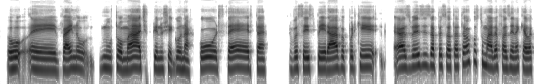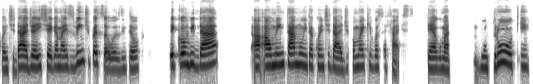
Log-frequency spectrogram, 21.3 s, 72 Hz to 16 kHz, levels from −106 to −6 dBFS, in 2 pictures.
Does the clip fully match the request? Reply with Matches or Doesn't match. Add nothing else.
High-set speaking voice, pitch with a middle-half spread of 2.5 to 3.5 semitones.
Matches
